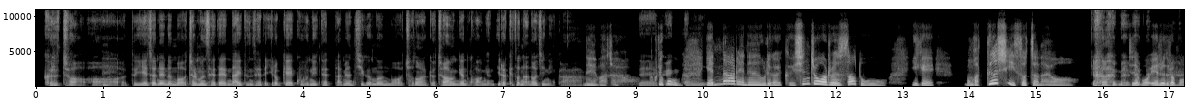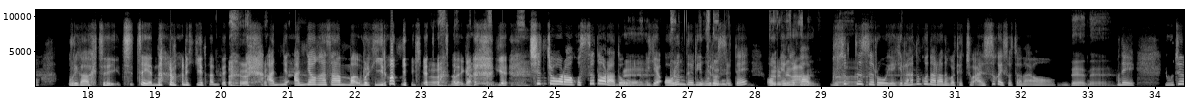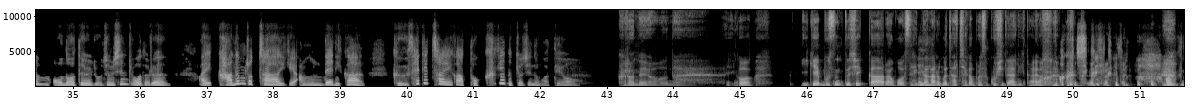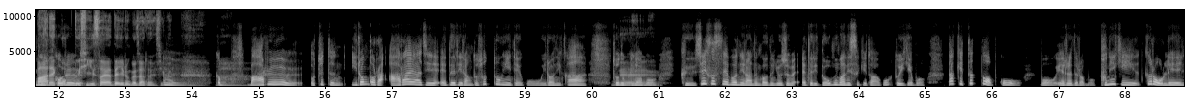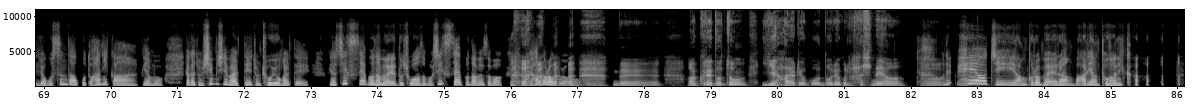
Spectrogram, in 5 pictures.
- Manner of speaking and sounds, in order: laugh; laughing while speaking: "네"; laughing while speaking: "이제 진짜 옛날 말이긴 한데"; laugh; laughing while speaking: "이런 얘기했었잖아요. 그니까 이게"; laugh; "안" said as "앙"; laugh; inhale; in English: "six seven"; other background noise; in English: "six seven"; in English: "six seven"; laugh; laughing while speaking: "통하니까"; laugh
- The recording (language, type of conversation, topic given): Korean, podcast, 언어 사용에서 세대 차이를 느낀 적이 있나요?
